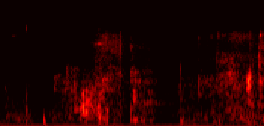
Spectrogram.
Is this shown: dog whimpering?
yes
